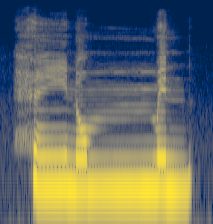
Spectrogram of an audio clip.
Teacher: میم حروف الادغام بغنہ میں سے ہے اور ادغام کا معنی ہے حرف کو حرف میں داخل کرنا، تو ہم یہ تنوین کو میم میں ملا کے غنہ اور تشدید کے ساتھ یہ حکم کو ادا کریں گے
